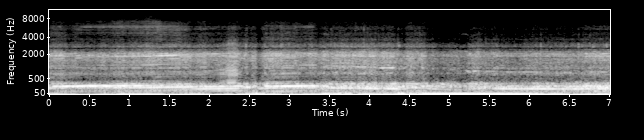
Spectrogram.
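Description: Swiftune-built A-series four-cylinder engine of a historic Mini Cooper race car, running hard at racing revs, heard from inside the stripped cabin. The engine note dips briefly about two and a half seconds in and again around five seconds in, then carries on steady.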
